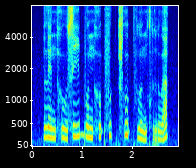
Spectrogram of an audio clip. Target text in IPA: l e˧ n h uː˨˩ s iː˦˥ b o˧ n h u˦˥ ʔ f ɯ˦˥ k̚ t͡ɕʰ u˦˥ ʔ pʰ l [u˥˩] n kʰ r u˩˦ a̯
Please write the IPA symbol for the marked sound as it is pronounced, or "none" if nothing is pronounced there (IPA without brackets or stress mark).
u˩˦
